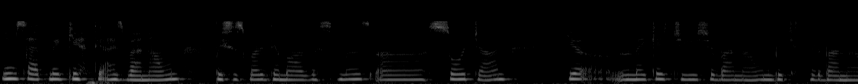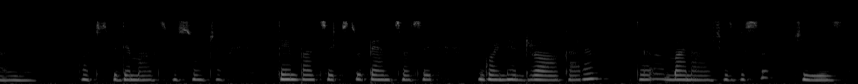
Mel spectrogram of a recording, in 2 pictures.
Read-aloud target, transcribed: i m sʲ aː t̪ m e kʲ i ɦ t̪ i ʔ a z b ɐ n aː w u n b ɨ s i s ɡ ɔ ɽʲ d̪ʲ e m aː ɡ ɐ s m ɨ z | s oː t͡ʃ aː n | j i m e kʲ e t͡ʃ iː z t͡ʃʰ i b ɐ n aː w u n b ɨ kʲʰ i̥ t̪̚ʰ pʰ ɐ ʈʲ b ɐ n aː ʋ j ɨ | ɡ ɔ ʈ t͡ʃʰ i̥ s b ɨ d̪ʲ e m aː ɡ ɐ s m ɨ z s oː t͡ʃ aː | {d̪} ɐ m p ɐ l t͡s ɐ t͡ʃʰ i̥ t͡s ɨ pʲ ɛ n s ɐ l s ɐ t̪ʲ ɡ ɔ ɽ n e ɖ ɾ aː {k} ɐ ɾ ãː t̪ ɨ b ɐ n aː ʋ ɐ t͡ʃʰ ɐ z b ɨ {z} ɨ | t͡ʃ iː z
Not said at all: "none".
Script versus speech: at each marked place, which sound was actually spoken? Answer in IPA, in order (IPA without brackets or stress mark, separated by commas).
t̪, k, s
